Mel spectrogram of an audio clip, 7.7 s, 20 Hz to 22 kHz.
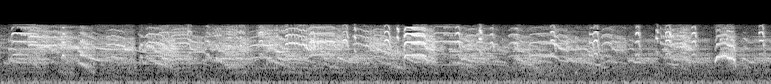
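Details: Arctic terns calling at sunrise on Seal Island off Maine, 11 June 2018: a thick, unbroken wall of grating, downward-bending cries from many birds, some louder and nearer, over low background noise.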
